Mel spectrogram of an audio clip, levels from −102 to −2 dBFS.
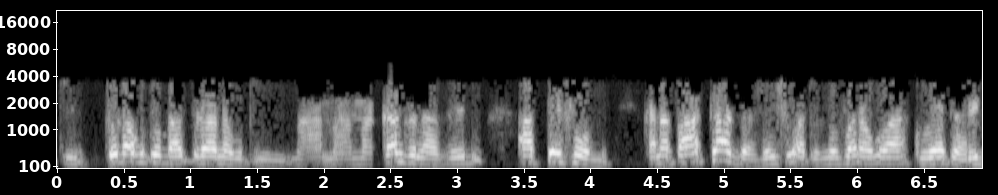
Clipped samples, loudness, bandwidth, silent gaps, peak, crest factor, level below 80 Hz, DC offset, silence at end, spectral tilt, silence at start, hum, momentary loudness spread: under 0.1%; -18 LUFS; 3.7 kHz; none; -4 dBFS; 14 dB; -70 dBFS; under 0.1%; 0 s; -1 dB/octave; 0.05 s; none; 14 LU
